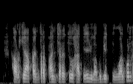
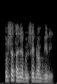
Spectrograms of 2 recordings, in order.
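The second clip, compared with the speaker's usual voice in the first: ordinary delivery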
